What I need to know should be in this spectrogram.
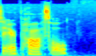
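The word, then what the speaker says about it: Aéropostale: My mom says Aeropostale. The T is silent.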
